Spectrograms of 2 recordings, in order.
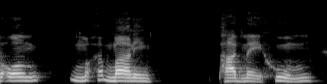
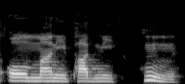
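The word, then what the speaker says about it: Om mani padme hum: to say it totally they pronounce it in two different ways anyways so you have all money Padma whom which is like the Sanskrit way to say it and then there's all money padmi hum or pay me foon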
